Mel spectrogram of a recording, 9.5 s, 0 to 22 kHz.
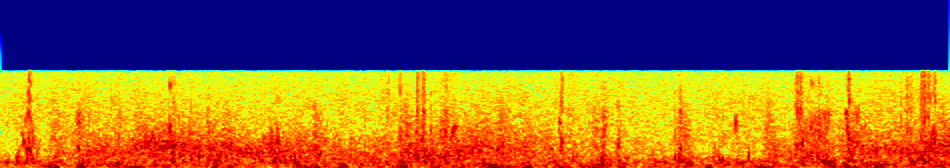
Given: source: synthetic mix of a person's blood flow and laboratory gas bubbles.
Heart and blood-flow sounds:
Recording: Doppler ultrasound of blood flow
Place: subclavian vein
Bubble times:
0.13-0.41 s: bubbles
0.65-1.14 s: bubbles
1.17-1.23 s: bubbles
1.44-1.48 s: bubbles
1.57-1.62 s: bubbles
1.67-2.03 s: bubbles
2.06-2.21 s: bubbles
2.68-2.90 s: bubbles
2.92-3.12 s: bubbles
3.86-3.91 s: bubbles
4.00-4.59 s: bubbles
5.58-5.79 s: bubbles
5.96-6.08 s: bubbles
6.16-6.25 s: bubbles
6.50-6.69 s: bubbles
6.72-6.88 s: bubbles
7.11-7.28 s: bubbles
7.32-7.40 s: bubbles
7.45-7.54 s: bubbles
7.94-8.60 s: bubbles
8.96-9.51 s: bubbles
From the record:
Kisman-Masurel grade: 242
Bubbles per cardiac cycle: several, 3 to 8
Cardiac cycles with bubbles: 100%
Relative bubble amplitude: moderate (0.250 to 0.450)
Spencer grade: 3 (all of the cardiac periods contain showers or single bubble signals, but not dominating or overriding the cardiac motion signals)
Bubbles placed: anywhere in the cardiac cycle

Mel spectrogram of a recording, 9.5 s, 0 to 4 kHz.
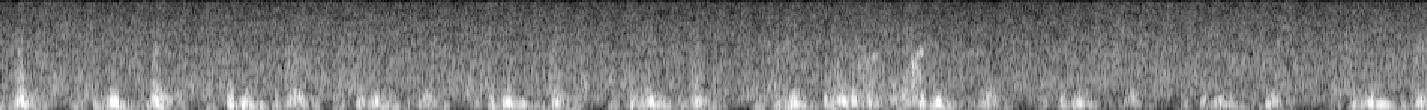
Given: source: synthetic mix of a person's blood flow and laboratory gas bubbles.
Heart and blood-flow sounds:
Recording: Doppler ultrasound of blood flow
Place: precordium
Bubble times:
5.47-6.16 s: bubbles
From the record:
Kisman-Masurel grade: 211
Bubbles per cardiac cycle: several, 3 to 8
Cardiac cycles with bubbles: 1 to 10%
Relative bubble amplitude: barely perceptible (0.100 to 0.250)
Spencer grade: 1 (occasional bubble signal discernible with the cardiac motion signal, with majority of cardiac periods free of bubbles)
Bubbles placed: only in the low amplitude regions of the cardiac cycle

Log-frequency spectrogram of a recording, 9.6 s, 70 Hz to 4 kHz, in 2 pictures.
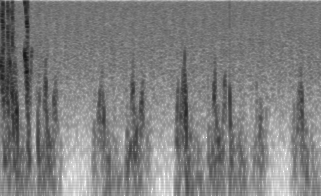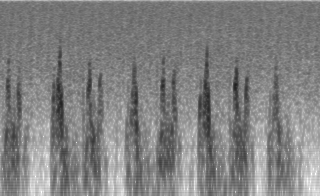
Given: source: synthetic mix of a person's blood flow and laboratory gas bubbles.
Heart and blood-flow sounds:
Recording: Doppler ultrasound of blood flow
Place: precordium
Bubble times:
0.00-0.26 s: bubbles
0.32-0.50 s: bubbles
0.54-0.63 s: bubbles
From the record:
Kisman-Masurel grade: 213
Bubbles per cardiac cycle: several, 3 to 8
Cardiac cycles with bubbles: 1 to 10%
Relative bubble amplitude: loud (0.450 to 0.775)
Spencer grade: 1 (occasional bubble signal discernible with the cardiac motion signal, with majority of cardiac periods free of bubbles)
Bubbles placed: anywhere in the cardiac cycle

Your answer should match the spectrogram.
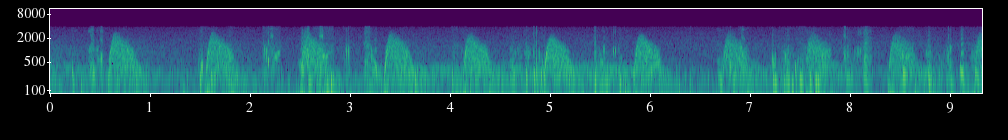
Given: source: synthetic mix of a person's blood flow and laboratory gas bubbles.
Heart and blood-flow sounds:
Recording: Doppler ultrasound of blood flow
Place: subclavian vein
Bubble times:
0.20-0.28 s: bubbles
0.38-0.55 s: bubbles
1.47-1.68 s: bubbles
1.77-1.84 s: bubbles
2.11-2.32 s: bubbles
2.47-2.84 s: bubbles
2.93-3.03 s: bubbles
3.12-3.33 s: bubbles
4.00-4.28 s: bubbles
4.59-5.06 s: bubbles
5.45-5.75 s: bubbles
6.67-6.75 s: bubbles
6.78-7.00 s: bubbles
7.20-7.83 s: bubbles
7.92-8.23 s: bubbles
8.48-8.64 s: bubbles
8.71-9.33 s: bubbles
From the record:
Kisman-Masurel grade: 233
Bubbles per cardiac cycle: several, 3 to 8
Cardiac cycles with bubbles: 50 to 99%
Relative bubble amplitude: loud (0.450 to 0.775)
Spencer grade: 3 (all of the cardiac periods contain showers or single bubble signals, but not dominating or overriding the cardiac motion signals)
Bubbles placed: anywhere in the cardiac cycle

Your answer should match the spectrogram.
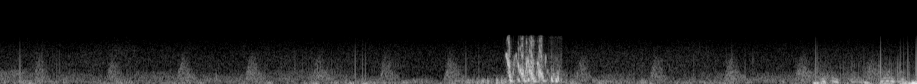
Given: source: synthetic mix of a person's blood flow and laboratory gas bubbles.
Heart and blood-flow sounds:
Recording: Doppler ultrasound of blood flow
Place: subclavian vein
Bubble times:
5.03-5.62 s: bubbles
From the record:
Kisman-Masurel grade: 213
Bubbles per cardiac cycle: several, 3 to 8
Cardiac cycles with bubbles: 1 to 10%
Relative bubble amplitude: loud (0.450 to 0.775)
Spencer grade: 1 (occasional bubble signal discernible with the cardiac motion signal, with majority of cardiac periods free of bubbles)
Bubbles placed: anywhere in the cardiac cycle

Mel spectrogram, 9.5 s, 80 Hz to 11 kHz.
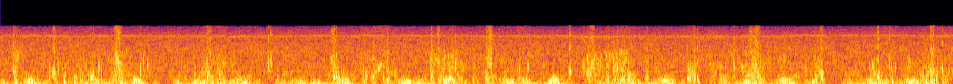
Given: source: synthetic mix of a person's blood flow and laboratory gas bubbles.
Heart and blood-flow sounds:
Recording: Doppler ultrasound of blood flow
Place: precordium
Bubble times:
0.11-0.23 s: bubbles
0.47-1.05 s: bubbles
1.10-1.30 s: bubbles
1.37-1.54 s: bubbles
1.92-2.28 s: bubbles
2.64-2.75 s: bubbles
3.27-3.99 s: bubbles
4.22-4.67 s: bubbles
4.72-4.97 s: bubbles
5.00-5.10 s: bubbles
5.16-5.32 s: bubbles
5.67-5.75 s: bubbles
5.82-6.38 s: bubbles
6.44-6.51 s: bubbles
6.84-7.03 s: bubbles
7.08-7.72 s: bubbles
8.04-8.27 s: bubbles
8.67-8.99 s: bubbles
9.19-9.54 s: bubbles
From the record:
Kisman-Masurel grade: 342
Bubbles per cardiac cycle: rolling drumbeat, 9 or more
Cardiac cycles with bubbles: 100%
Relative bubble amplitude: moderate (0.250 to 0.450)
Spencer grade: 3 (all of the cardiac periods contain showers or single bubble signals, but not dominating or overriding the cardiac motion signals)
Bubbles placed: only in the low amplitude regions of the cardiac cycle

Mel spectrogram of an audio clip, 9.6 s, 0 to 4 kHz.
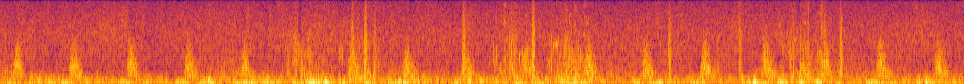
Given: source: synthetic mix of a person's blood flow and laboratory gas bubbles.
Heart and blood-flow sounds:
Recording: Doppler ultrasound of blood flow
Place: subclavian vein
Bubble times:
2.85-3.30 s: bubbles
3.38-3.45 s: bubbles
3.49-3.83 s: bubbles
4.88-5.30 s: bubbles
5.44-5.96 s: bubbles
7.71-7.76 s: bubbles
7.79-8.27 s: bubbles
From the record:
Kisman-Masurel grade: 221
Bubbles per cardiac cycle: several, 3 to 8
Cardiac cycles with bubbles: 10 to 50%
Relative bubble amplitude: barely perceptible (0.100 to 0.250)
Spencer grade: 2 (many but less than half of the cardiac periods contain bubble signals, singularly or in groups)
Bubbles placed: anywhere in the cardiac cycle

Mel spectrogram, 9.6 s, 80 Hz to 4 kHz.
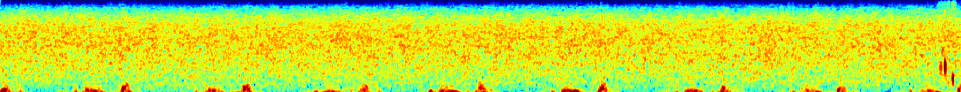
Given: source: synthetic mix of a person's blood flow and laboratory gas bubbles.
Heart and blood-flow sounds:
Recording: Doppler ultrasound of blood flow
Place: precordium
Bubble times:
9.38-9.59 s: bubbles
From the record:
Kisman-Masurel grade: 213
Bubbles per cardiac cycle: several, 3 to 8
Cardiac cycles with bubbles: 1 to 10%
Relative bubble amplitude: loud (0.450 to 0.775)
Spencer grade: 1 (occasional bubble signal discernible with the cardiac motion signal, with majority of cardiac periods free of bubbles)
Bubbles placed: anywhere in the cardiac cycle

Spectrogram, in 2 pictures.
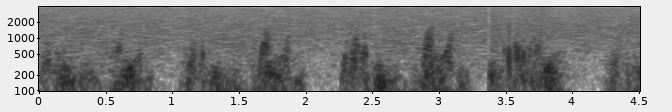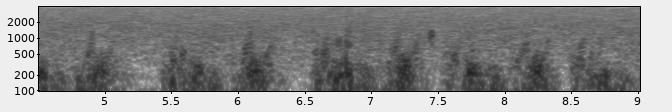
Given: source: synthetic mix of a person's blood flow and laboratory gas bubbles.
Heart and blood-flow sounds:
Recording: Doppler ultrasound of blood flow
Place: precordium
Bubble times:
3.48-3.74 s: bubbles
6.66-6.89 s: bubbles
7.42-7.47 s: bubbles
From the record:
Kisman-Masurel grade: 122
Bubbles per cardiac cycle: 1 to 2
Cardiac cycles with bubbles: 10 to 50%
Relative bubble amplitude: moderate (0.250 to 0.450)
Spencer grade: 2 (many but less than half of the cardiac periods contain bubble signals, singularly or in groups)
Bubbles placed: only in the low amplitude regions of the cardiac cycle

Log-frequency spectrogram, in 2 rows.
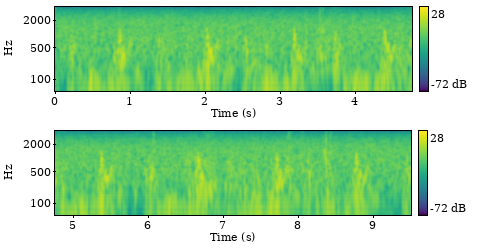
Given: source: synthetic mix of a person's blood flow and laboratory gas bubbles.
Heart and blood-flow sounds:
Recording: Doppler ultrasound of blood flow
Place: precordium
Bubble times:
0.75-0.91 s: bubbles
1.57-1.66 s: bubbles
1.71-1.84 s: bubbles
2.12-2.20 s: bubbles
2.26-2.42 s: bubbles
2.53-2.90 s: bubbles
3.45-3.83 s: bubbles
4.49-4.90 s: bubbles
5.77-5.87 s: bubbles
5.94-6.13 s: bubbles
6.49-6.97 s: bubbles
7.02-7.49 s: bubbles
7.59-7.71 s: bubbles
7.74-7.97 s: bubbles
8.02-8.08 s: bubbles
8.27-8.48 s: bubbles
From the record:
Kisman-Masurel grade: 232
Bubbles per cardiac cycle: several, 3 to 8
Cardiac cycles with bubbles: 50 to 99%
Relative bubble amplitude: moderate (0.250 to 0.450)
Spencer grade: 3 (all of the cardiac periods contain showers or single bubble signals, but not dominating or overriding the cardiac motion signals)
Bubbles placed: anywhere in the cardiac cycle

